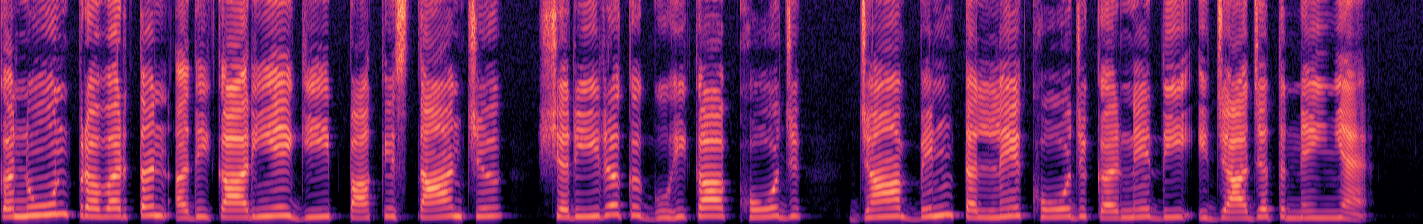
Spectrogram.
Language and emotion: Dogri, neutral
